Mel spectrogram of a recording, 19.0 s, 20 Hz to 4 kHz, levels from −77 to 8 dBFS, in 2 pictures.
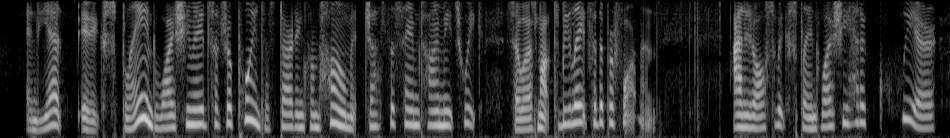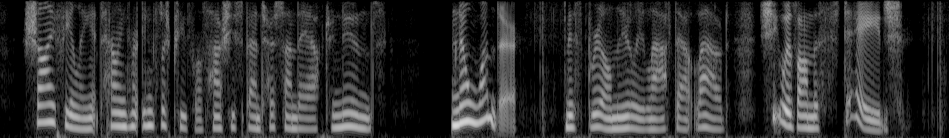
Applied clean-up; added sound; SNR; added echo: neural separator model SepFormer WHAM!.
